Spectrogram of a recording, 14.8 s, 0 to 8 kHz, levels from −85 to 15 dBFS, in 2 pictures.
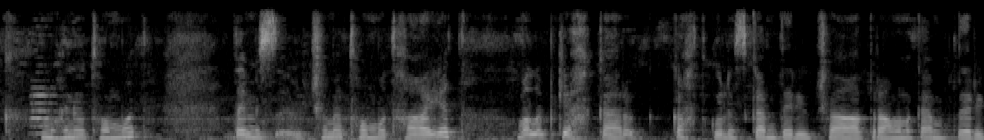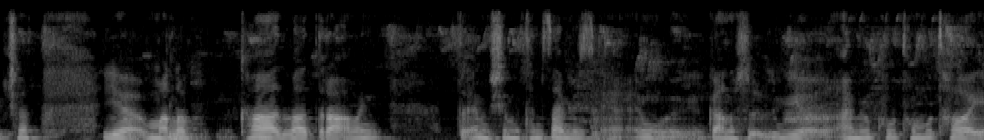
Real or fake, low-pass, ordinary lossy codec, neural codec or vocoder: real; 7.2 kHz; none; none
